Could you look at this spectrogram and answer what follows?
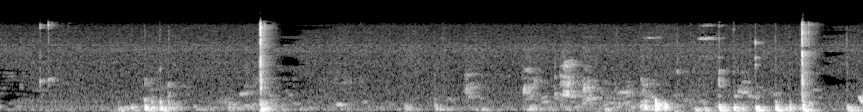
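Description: Keys on a computer keyboard clatter in short irregular bursts while data is entered into an Excel spreadsheet, with a few sharper mouse clicks mixed in, close and fairly quiet.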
